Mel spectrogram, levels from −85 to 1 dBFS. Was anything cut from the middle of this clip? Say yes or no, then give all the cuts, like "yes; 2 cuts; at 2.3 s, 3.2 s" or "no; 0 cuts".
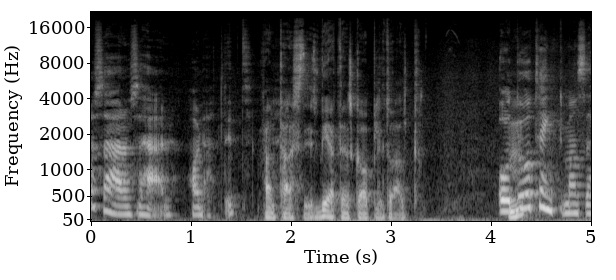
yes; 1 cut; at 1.1 s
